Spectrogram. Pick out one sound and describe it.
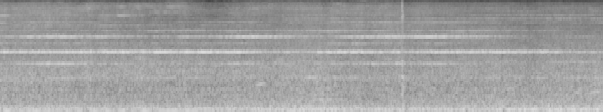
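Train wheels squeal and screech on the rails.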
